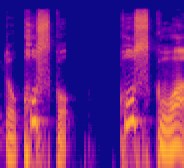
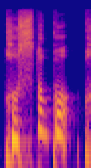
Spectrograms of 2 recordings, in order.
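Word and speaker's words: Costco: あ、ちなみに、参考までに、コスコは日本では、なんと、なんだっけな、コストコって言われてます。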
